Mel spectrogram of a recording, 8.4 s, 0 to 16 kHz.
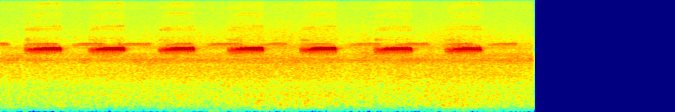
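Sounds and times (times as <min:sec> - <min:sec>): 
cricket chirping: 0:00.0 - 0:06.7.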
